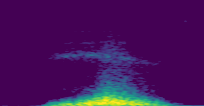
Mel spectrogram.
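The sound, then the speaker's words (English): One deep, cleansing breath taken as a calming exercise during guided meditation: a single soft, airy whoosh lasting over a second that swells and then fades, with no talk over it. “And you would take one deep cleansing breath like this.”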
